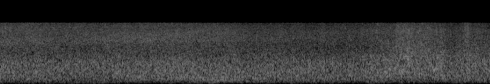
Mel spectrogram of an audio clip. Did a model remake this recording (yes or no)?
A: yes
